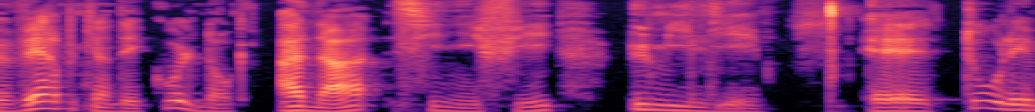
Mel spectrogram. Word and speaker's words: ענה: Dans le top 20 des racines se trouve celle qui commence avec la lettre Ain, qu'on ne prononce pas.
